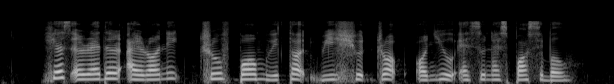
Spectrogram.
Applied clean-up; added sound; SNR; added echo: none; none; none; none.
